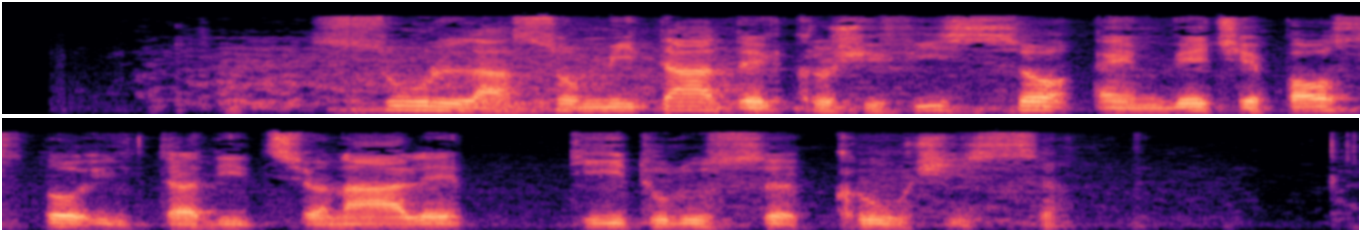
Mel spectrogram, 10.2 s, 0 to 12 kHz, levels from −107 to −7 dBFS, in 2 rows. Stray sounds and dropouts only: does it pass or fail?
pass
